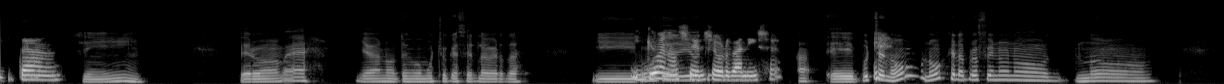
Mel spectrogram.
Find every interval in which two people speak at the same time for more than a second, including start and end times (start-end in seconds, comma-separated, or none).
6.3-7.6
